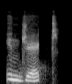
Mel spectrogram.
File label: "inject", Indian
